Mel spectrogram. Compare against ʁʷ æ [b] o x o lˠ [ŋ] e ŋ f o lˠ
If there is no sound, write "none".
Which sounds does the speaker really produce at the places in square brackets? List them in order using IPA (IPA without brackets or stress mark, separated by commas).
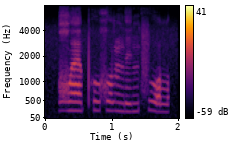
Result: pʰ, ŋ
